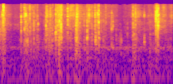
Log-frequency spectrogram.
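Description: Plastic mailing envelope and packaging rustling and crinkling as items are slid inside, a series of light, short crinkles.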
